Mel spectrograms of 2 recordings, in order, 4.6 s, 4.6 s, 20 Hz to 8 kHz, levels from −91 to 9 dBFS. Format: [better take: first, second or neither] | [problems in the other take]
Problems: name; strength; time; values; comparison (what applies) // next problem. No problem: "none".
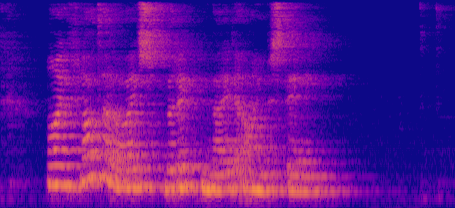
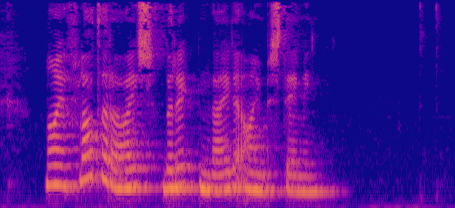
second | room echo; dies away in 0.8 s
